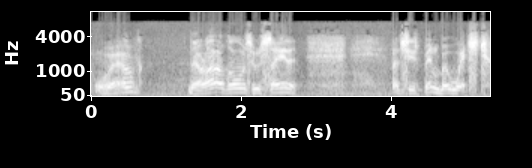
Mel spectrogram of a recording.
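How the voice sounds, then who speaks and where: An actor playing a gentle, devoted merchant husband, sorrowful and earnest, in a 1970s radio drama. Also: male voice, on the high side, slow, vocal fry, slightly rough, exaggerated voice. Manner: earnest, emotional, pleading. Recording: dull, noisy old radio recording.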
